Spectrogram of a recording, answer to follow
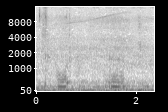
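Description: A pause in a man's talk: two brief, quiet vocal sounds, about half a second and a second and a half in, over a steady low rumble.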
